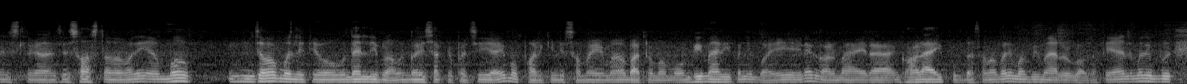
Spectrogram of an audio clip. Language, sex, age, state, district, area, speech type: Nepali, male, 18-30, West Bengal, Darjeeling, rural, spontaneous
